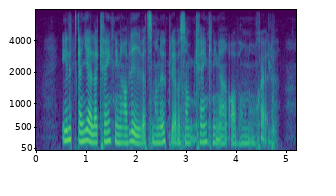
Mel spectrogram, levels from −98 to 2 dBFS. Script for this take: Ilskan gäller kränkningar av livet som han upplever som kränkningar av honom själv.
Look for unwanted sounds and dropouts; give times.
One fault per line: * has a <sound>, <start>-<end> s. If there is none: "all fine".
* has a dropout, 0.7-0.8 s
